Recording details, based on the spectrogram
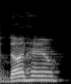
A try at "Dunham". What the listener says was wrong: no it's dunham the h is silent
